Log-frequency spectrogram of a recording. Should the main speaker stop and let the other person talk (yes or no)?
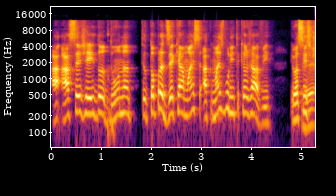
no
